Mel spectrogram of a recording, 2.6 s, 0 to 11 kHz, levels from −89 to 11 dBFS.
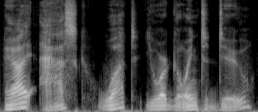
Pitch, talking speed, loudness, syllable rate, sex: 100 Hz, 210 wpm, -19 LUFS, 4.4 syllables/s, male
